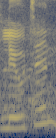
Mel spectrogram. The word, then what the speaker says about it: Luwten: it all started so our name is Luton it's spelled L u WT en and you can find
